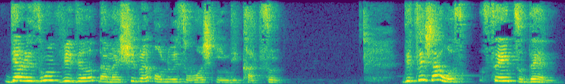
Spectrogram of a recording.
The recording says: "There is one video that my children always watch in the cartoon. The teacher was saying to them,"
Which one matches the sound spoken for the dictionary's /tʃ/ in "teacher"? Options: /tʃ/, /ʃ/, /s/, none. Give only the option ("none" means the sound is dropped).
/ʃ/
